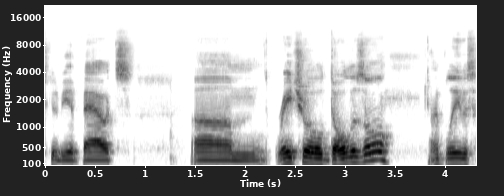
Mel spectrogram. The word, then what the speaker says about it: Dolezal: this video is going to be about Rachel Dolezal, I believe is how you pronounce her name, and she is now an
